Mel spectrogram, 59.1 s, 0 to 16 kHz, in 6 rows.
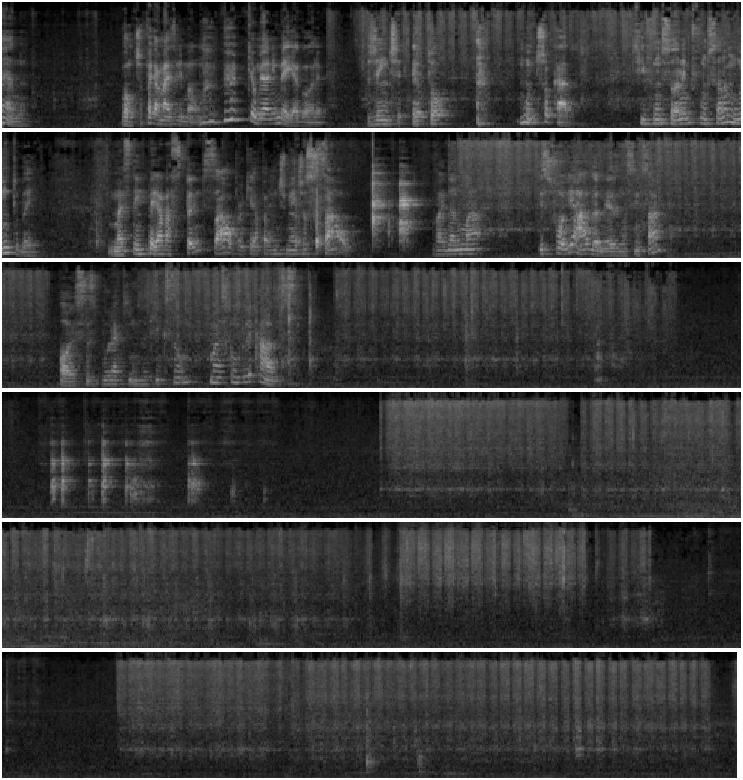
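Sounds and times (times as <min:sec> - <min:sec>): gritty rubbing on copper: 0:04.3 - 0:09.8, 0:15.8 - 0:20.4, 0:21.6 - 0:28.8, 0:34.6 - 0:48.1, 0:50.8 - 0:58.8.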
